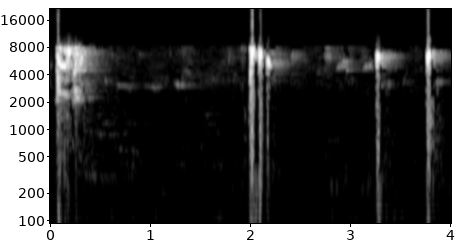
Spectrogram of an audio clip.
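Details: ['Young lovebird chick after therapy, ngeriwik chirping: one shrill, high, rasping chirp at the start, then a quiet gap and three more sharp high chirps near the end.']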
